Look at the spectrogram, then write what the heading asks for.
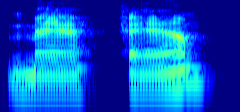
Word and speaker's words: ma'am: one it's funny because it looks like maybe it would be maam but it's it's just ma'am ma'am ma'am pretend that it's just m m ma'am ma'am like Mom but change the o to be an a ma'am yes ma'am Mo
